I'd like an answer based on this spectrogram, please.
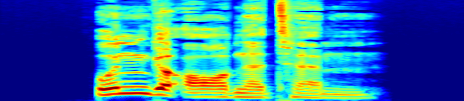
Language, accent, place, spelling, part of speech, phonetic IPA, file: German, Germany, Berlin, ungeordnetem, adjective, [ˈʊnɡəˌʔɔʁdnətəm], De-ungeordnetem.ogg
- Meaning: strong dative masculine/neuter singular of ungeordnet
